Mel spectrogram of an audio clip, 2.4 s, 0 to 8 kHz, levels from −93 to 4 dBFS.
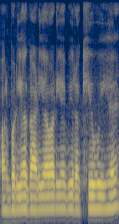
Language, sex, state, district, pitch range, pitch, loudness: Hindi, male, Chhattisgarh, Jashpur, 125-135 Hz, 130 Hz, -15 LUFS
